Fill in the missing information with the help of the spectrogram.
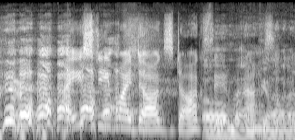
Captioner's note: laughing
